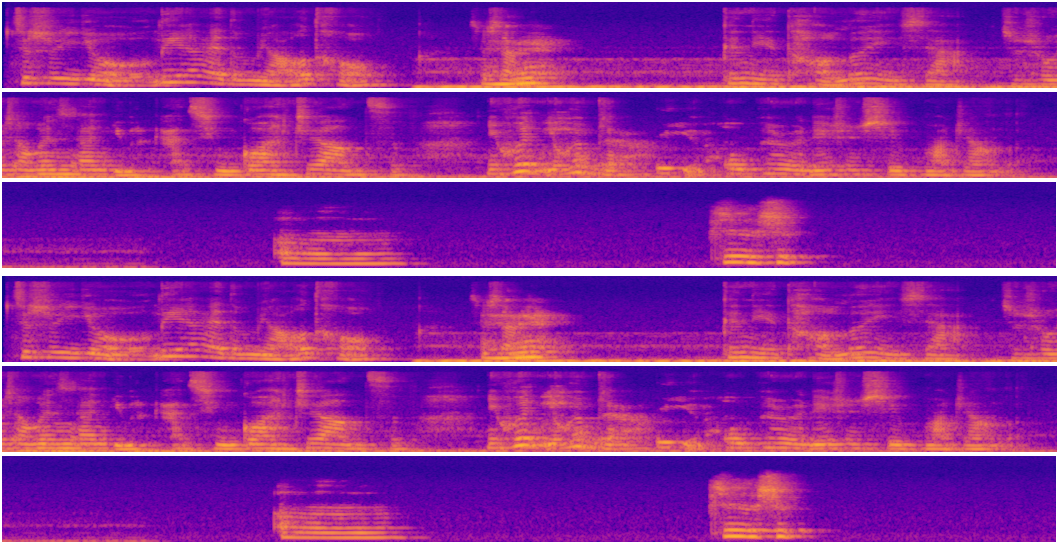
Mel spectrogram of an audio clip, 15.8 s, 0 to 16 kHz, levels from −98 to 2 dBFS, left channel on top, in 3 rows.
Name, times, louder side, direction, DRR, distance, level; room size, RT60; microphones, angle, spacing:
voice 1, 0.0-1.9 2.3-2.7 3.6-10.4, equal, ahead, 1.3 m, -28 dB
sound 1, 2.1-11.3, left 1 dB, 30° left, 1.1 m, -31 dB
voice 2, 2.4-2.8 5.4-5.7 7.8-8.5 11.9-12.6 14.1-14.5, right 1 dB, 80° right, 2.3 m, -25 dB
16.0 x 6.0 x 3.7 m
head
